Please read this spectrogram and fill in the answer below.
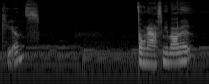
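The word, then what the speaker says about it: Cairns: Um, can that's pronounced cans.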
